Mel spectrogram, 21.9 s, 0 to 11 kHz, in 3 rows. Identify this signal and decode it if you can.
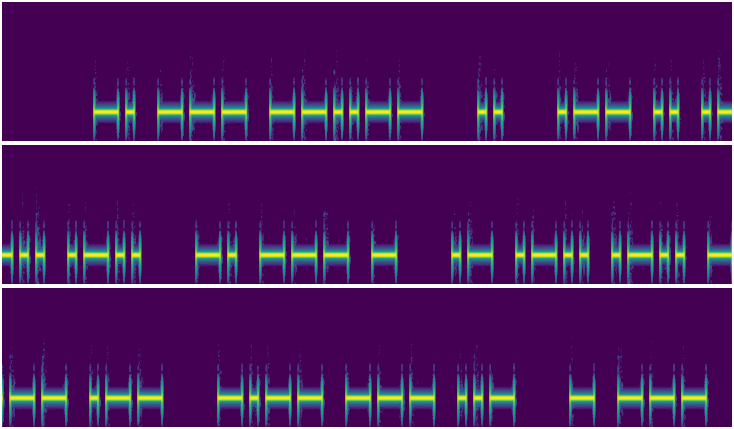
Morse code, heard as a keyed tone, about 16 wpm, 700 Hz. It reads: NO, I WILL NOT ALLOW YOU TO
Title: Sentences from Top 1000 Words - Review Part 5 - 15wpm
